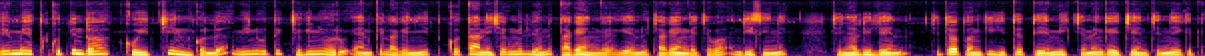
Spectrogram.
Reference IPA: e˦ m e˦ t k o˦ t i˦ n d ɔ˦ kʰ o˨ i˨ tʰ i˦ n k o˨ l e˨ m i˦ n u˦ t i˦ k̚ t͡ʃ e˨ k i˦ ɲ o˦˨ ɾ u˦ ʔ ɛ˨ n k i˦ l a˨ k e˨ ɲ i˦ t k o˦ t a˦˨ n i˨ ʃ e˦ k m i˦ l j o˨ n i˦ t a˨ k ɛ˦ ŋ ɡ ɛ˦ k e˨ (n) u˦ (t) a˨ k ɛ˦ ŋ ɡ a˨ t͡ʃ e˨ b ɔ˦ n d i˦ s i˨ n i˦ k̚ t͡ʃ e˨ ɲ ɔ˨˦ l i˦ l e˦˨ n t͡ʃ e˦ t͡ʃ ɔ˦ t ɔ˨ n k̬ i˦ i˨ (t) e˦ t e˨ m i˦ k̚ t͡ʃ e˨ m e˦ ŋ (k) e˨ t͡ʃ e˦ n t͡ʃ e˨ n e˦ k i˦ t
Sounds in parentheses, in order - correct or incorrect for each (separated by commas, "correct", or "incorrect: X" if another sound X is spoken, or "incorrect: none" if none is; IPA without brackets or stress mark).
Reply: correct, incorrect: t͡ʃ, correct, incorrect: ɡ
